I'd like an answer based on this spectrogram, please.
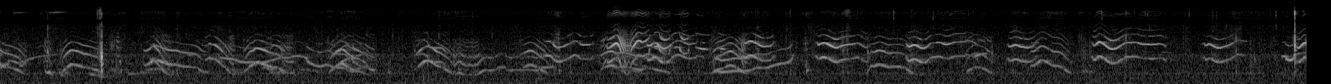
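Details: Newborn puppies from Aris's G litter, recorded in their first four days of life, 1–4 October 2012, after her birth: many overlapping high squealing whimpers rising and falling in pitch, calling almost continuously in a crowded chorus.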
